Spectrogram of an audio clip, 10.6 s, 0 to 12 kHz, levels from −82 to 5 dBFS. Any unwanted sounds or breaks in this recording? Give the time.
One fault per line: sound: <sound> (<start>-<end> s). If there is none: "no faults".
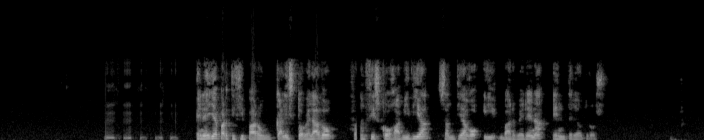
sound: laugh (1.5-2.7 s)
sound: dropout (5.3-5.4 s)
